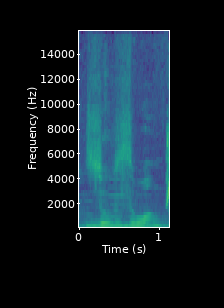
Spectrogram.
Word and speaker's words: Zugzwang: Can you pronounce this one for us? Zugzwang. Zugzwang.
